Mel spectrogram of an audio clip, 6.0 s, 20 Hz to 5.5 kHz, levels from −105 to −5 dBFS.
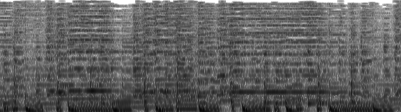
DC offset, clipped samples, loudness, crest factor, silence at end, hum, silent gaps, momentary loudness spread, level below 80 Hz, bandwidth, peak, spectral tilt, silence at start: under 0.1%; under 0.1%; -17 LUFS; 14 dB; 0 s; none; none; 4 LU; -20 dBFS; 5.4 kHz; -2 dBFS; -7 dB/octave; 0 s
